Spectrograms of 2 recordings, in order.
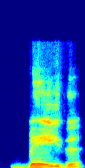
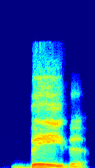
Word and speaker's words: bathe: Bathe, en términos de la pronunciación. Bat, bathe.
